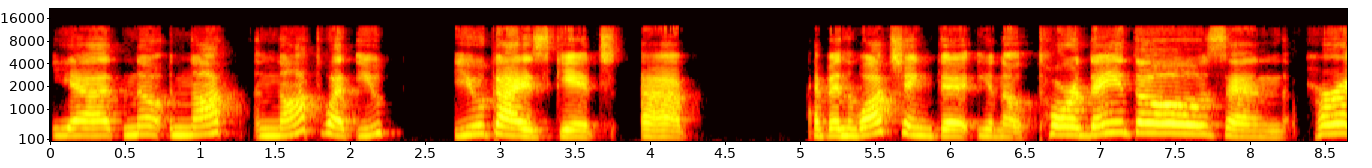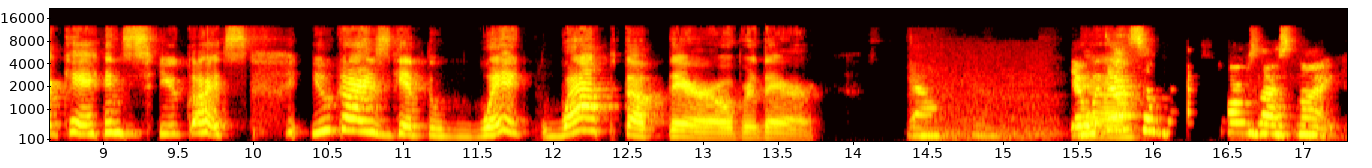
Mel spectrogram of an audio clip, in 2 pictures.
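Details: Woman after a stroke who first had aphasia, with loss of numbers and sequencing, and later developed foreign accent syndrome; word-finding difficulty; foreign accent syndrome with aphasia.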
